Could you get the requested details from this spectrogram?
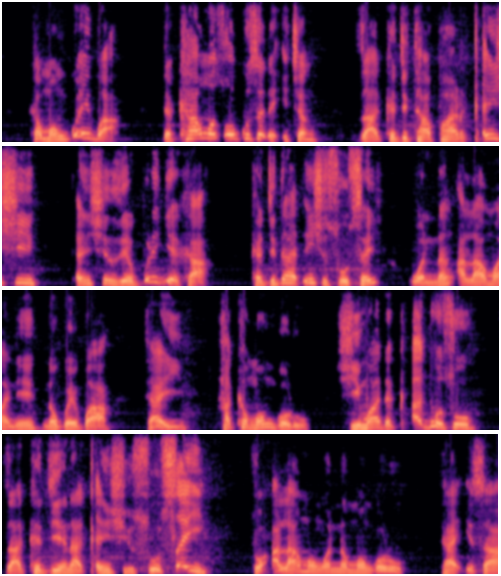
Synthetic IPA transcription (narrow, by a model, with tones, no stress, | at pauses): kɐ˨mɐ˦ŋɡʷɐ˦jba̰ː˨ | d̥a˨kʰaː˦ma˦sʼoː˦kʷʊ˦sa˦da˨ʔɪ˦t͡ʃɐ˨ŋ | zaː˦ka˨d͡ʒi˦ta˦ɸaː˦ɽa˨kʼɐ˦nʃiː˦ | kʼɐ˦nʃɪ˦nze˦˨bʊ˦ɽɡʲeː˨ka̰˨ | ka˨d͡ʒi˦da˦ɗɪ˦nʃi˨soː˨sa˦j | wɐ˨nːɐ˦ŋʔa̰˨laː˦maː˨neː˦na˦ɡʷa˦jbaː˨ | ta˦ji˦ | ha˦ka˨mɐ˦ŋɡʷɐ˨ɽoː˦ | ʃiː˦maː˦da˨kʼaː˦doː˦soː˦ | zaː˦ka˨d͡ʒi˦jɐ˦naː˨kʼɐ˦nʃiː˦soː˨sa˦j | toː˨ʔa̰˨laː˦mɐ˨ŋwɐ˦nːɐ˨mːɐ˦ŋɡʷɐ˨ɽoː˦ | ta˦ʔɪ˨sa˦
